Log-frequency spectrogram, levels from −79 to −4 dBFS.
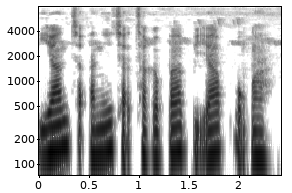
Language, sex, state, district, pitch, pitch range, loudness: Garo, male, Meghalaya, West Garo Hills, 130 Hz, 125-140 Hz, -16 LUFS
